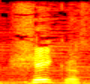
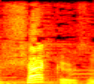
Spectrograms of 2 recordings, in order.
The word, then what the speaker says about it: Shakers: Aliás, o Carlos Vasconcelos mandou uma mensagem ainda agora dizendo que The Shakers deve ser chamado como Los Shakers. E como argentino e uruguai não fala Shakers, fala Shakers, né?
